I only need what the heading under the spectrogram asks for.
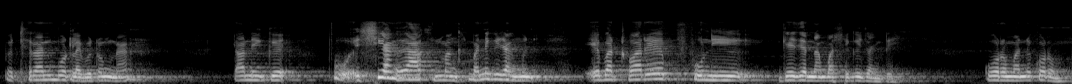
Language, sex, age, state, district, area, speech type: Bodo, female, 60+, Assam, Baksa, urban, spontaneous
